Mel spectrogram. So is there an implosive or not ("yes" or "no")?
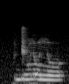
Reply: no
